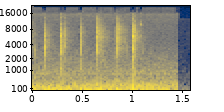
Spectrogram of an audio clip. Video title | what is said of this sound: You Are Missing 90% of What Your Brushes Can Do - Wacom Art Pen 2 Review | rattle a lot. It feels like some stuff like the eraser and other parts are jiggling around inside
